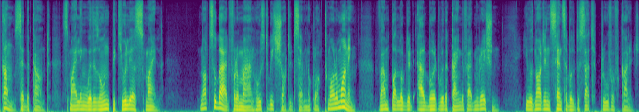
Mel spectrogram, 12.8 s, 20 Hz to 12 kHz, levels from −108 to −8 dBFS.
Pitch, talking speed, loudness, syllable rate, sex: 105 Hz, 215 wpm, -20 LUFS, 6.0 syllables/s, male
